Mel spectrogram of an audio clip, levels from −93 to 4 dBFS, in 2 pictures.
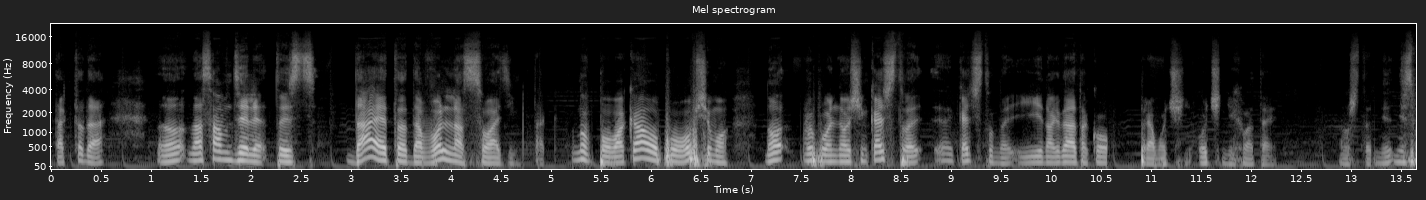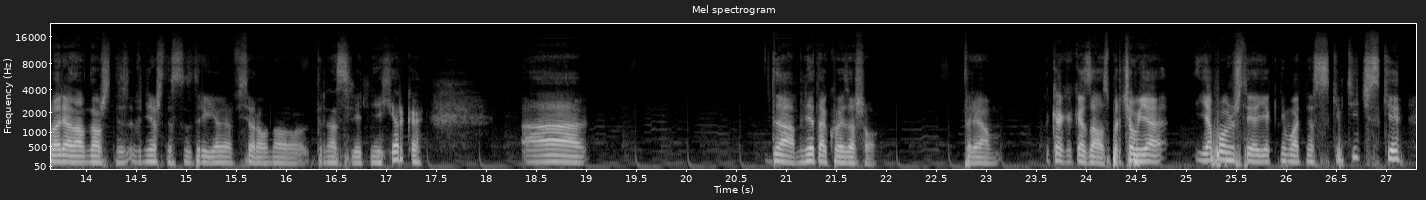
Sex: male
